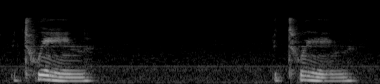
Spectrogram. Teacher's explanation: You'll notice the E, the first E in between is a schwa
